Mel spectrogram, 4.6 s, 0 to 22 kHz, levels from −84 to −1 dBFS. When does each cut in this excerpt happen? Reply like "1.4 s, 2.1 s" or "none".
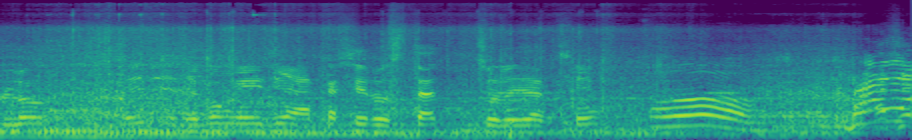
none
